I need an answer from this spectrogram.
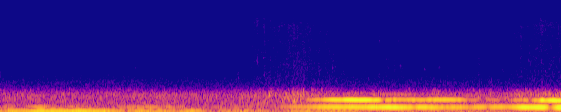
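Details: Whale song of long, steady low moans layered in harmonic bands, a deep drone giving way to a higher sustained tone after a few seconds, set against a muffled underwater-like hiss.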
